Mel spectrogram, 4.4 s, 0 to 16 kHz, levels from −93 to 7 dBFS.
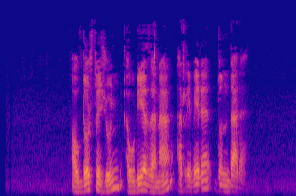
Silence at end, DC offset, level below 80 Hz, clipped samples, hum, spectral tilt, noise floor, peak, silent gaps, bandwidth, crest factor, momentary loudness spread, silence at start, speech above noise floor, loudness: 0.75 s; under 0.1%; -66 dBFS; under 0.1%; none; -5 dB/octave; -67 dBFS; -10 dBFS; none; 11 kHz; 20 dB; 8 LU; 1.1 s; 39 dB; -29 LUFS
